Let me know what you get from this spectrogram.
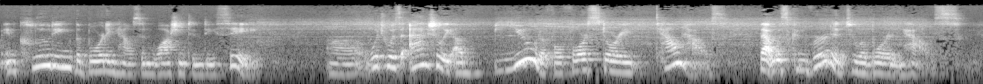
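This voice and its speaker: Noticeable background noise sits behind a woman speaking at a fairly low pitch and fairly slow pace. Her pitch swings very widely, and her loudness shifts a great deal. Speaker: voice actor. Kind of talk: documentary-style historian narration, explanatory.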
